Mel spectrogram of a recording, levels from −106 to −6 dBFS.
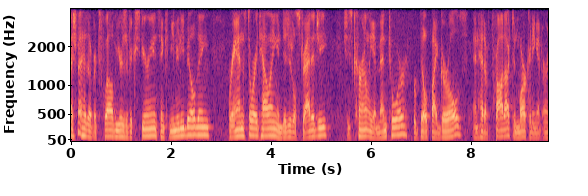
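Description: From 0.77 s to the end, faint single ticks recur about once a second, most audible where the speech is loud and sustained and absent in the pauses. These are clock slip clicks. The likely cause is two devices running on free clocks that differ by something like 20 ppm, so one sample is dropped or repeated each time the error adds up to a whole sample.

At 2.87 to 3.17 s, 5.21 to 5.45 s and 7.94 to 8.03 s, the textured room background in the pauses turns into a smooth, characterless hiss, about 2 dB quieter in the first gap, about 3 dB quieter in the second and about 1 dB louder in the third. This is comfort noise in place of the background. The sender likely switched to discontinuous transmission when it heard no speech, and the receiver filled each gap with synthetic noise shaped only roughly like the real room.

At 8.45 to 8.51 s, about 50 ms of actual speech vanishes and the same flat hiss sits where it should be, then the speech returns. 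This is sound dropped by the voice detector. The detector likely misread that quiet stretch as background and stopped sending, so the receiver played 60 ms of comfort noise instead. The audio has nothing above 4 kHz throughout, which fits the G.711 call codec it passed through.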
